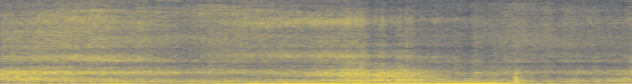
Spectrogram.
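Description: Faint scratch of a fat felt-tip marker (Sharpie) drawing a long curved line on sketchbook paper, over a low steady hum.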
